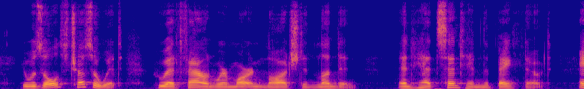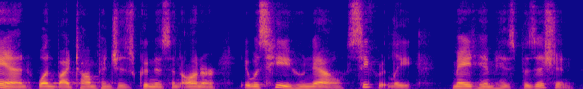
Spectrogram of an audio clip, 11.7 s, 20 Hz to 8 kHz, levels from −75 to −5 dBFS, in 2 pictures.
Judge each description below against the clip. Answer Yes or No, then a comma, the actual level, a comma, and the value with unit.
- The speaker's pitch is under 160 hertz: Yes, low, 135 Hz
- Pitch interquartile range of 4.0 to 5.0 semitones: No, average, 3.5 semitones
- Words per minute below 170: No, average, 190 wpm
